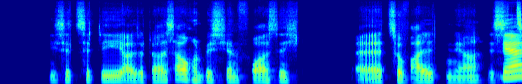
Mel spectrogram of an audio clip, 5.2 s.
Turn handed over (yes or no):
yes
